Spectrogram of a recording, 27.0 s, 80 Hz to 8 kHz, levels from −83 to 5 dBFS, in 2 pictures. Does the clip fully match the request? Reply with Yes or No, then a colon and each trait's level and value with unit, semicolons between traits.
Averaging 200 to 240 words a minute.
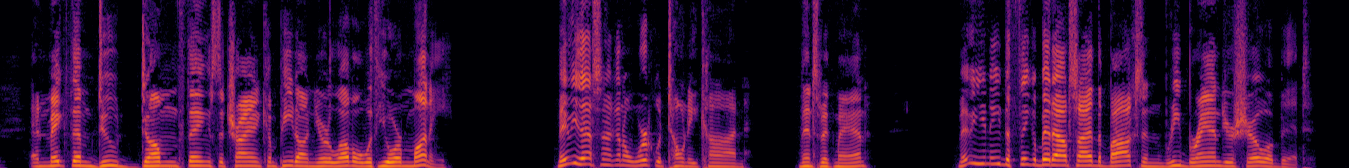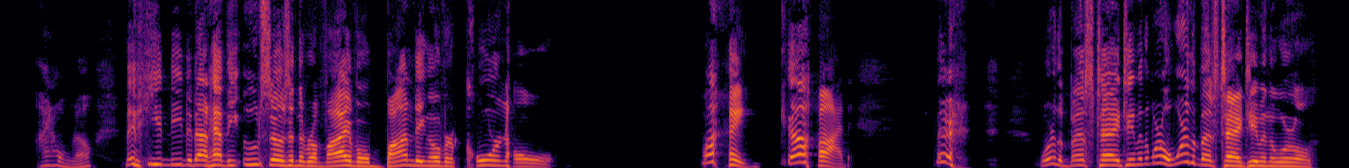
No: average, 175 wpm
